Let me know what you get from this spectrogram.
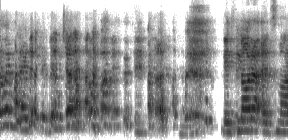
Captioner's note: laughs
